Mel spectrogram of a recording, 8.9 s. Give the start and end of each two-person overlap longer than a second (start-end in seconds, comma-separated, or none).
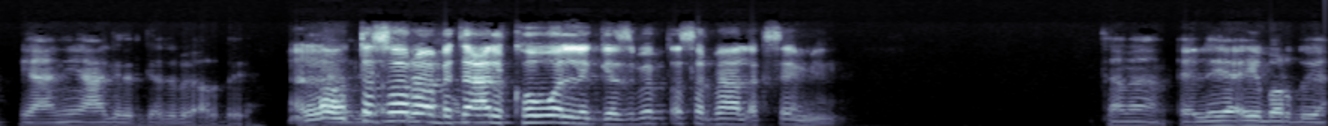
2.0-3.3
